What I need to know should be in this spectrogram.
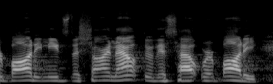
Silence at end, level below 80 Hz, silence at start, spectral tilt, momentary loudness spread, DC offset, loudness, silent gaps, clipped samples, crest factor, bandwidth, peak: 0 s; under -90 dBFS; 0 s; -3.5 dB/octave; 10 LU; under 0.1%; -27 LUFS; none; under 0.1%; 20 dB; 14.5 kHz; -8 dBFS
